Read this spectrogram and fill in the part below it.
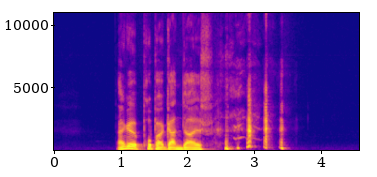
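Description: A man laughs.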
